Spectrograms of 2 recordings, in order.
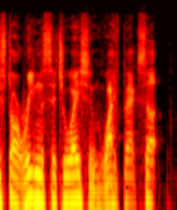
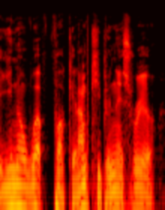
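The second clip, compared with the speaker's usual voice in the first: quiet resolve; 6 semitones lower, 9 dB quieter than usual. Retold or imitated. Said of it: "And I say".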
